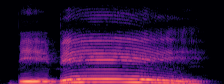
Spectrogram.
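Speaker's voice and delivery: BEBÊ called high and loud, final BÊ held long; calling out at gate. Shown as a demonstration. Teacher demonstrates stressed syllable to students, calling BEBÊ with BÊ prolonged. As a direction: holler BEBÊ toward the house, stretching the last syllable. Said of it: "chamando essas palavras no portão".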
